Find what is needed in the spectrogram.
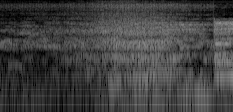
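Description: Outdoor street background noise: a hiss with a low rumble that grows louder about halfway through, typical of passing traffic.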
